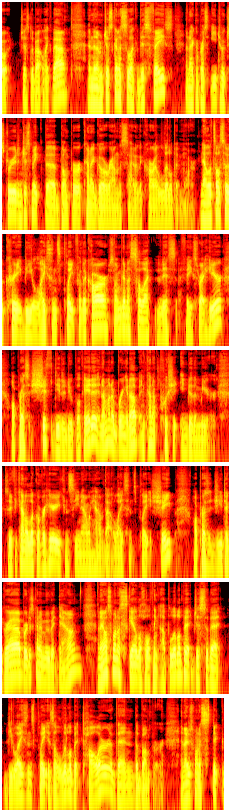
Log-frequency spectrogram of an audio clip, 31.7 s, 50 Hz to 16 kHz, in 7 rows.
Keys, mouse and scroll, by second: 0.7 scroll down 2, 0.8 middle click, 1.2-2.2 scroll up 3, 2.2 right click, 3.1 middle click, 3.8 e, 7.4 Tab, 7.4 scroll down 3, 7.7-10.5 middle drag, 10.5 scroll up 1, 12.1 right click, 12.9-14.3 middle drag, 14.3 shift+d, 16.5 middle click, 16.8 g, 17.4 scroll down 2, 17.5-18.8 middle drag, 18.8 scroll up 2, 20.0-21.8 middle drag, 21.8 g, 23.0 scroll up 1, 23.0 middle click, 23.5 g, 24.2-24.7 scroll down 1, 24.7 s, 25.7 middle click, 26.3 g, 27.2 middle click, 27.6 g, 28.1 middle click, 28.9 g, 29.4 middle click, 29.8 shift+scroll up 3, 30.3 middle click, 30.7 g, 31.1 middle click.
